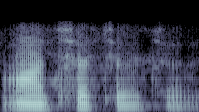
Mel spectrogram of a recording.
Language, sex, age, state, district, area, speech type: Bengali, male, 45-60, West Bengal, Uttar Dinajpur, urban, conversation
